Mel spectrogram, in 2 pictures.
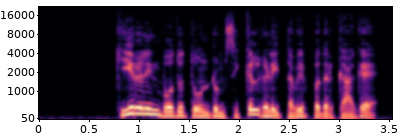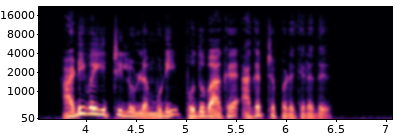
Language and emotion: Tamil, neutral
